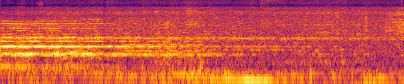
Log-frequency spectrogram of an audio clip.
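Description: A man's Quran recitation in maqam Saba, amplified through a PA, holding the end of one long drawn-out note that fades away over the first two to three seconds. A low hum remains after it.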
